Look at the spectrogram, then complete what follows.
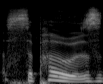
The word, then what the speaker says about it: suppose: I've heard people say, "I suppose," and "you were supposed to," but one sounds like Z and one sounds like S.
